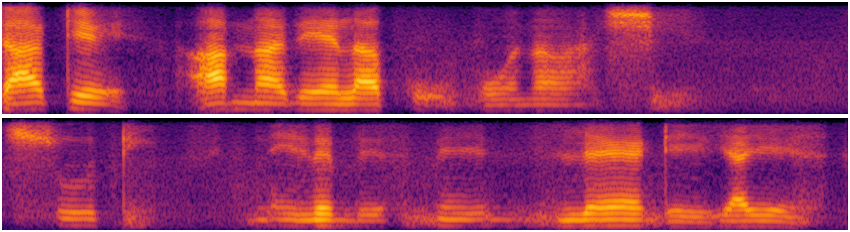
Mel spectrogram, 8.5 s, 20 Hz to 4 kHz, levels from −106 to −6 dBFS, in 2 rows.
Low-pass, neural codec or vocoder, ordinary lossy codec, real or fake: 3.6 kHz; codec, 16 kHz, 0.5 kbps, FunCodec, trained on Chinese and English, 25 frames a second; Opus, 64 kbps; fake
